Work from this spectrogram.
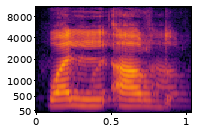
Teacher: را کو پر پڑھتے ہوئے وقف کریں گے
